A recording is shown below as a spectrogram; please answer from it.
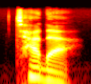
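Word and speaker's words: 자다: Cada.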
